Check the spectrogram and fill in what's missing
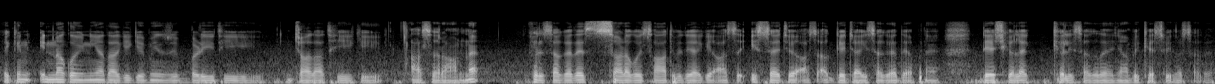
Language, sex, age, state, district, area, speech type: Dogri, male, 30-45, Jammu and Kashmir, Udhampur, urban, spontaneous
